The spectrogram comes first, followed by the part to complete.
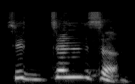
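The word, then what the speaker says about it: सिज्जंसं: पुप्पदंतम पुप्पदंतम पुप्पदंतम सीयल सी बड़ा है सीयल सीयल नहीं सीयल सीयल सिज्जंस डबल ज है सिज्जंस सिज्जंस सिज्जंस वासु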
